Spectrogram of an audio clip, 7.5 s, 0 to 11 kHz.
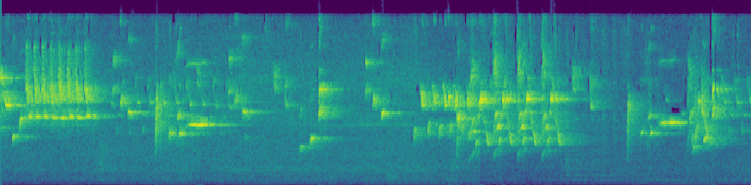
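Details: European goldfinches breeding in a 1.20 m cage, calm birds, singing a lively twittering song of high tinkling notes, buzzy trills and short rising whistles in bursts with brief pauses.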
